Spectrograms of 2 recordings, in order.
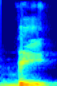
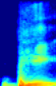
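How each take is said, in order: First: The letter starts with a soft 'v' sound. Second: The letter starts with a hard 'bh' sound. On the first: The speaker calls it right. "व से sound होगा" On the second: The speaker calls it wrong. "भी नहीं बोलेंगे आप"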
